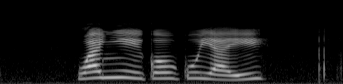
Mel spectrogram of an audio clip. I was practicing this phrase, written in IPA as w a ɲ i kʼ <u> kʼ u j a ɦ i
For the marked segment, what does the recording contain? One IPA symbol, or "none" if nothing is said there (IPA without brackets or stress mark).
ɔ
